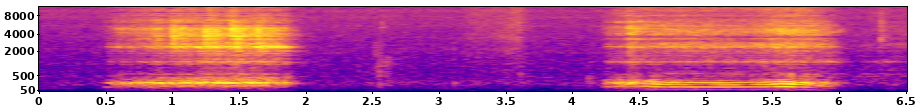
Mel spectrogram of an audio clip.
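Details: Sleeping adult man (father) snoring: two long, rattling snores on breathing in, separated by a quiet pause; ordinary snoring.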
